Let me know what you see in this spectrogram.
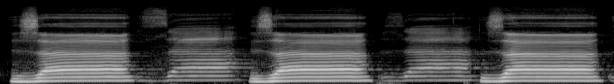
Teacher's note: বাতাস বের হবে না, বাতাস বের হলে এটা সিন হয়ে যাবে।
